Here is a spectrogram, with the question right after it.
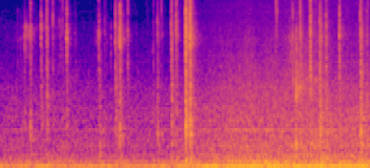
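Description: Fingertips type on the white plastic keyboard of a silver laptop resting on a padded case. Quick, bright key clicks come in an uneven rhythm over a steady low hum that grows slightly louder toward the end.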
